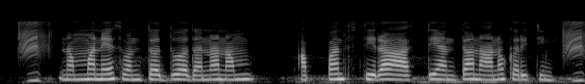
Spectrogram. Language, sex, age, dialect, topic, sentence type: Kannada, female, 25-30, Central, banking, statement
